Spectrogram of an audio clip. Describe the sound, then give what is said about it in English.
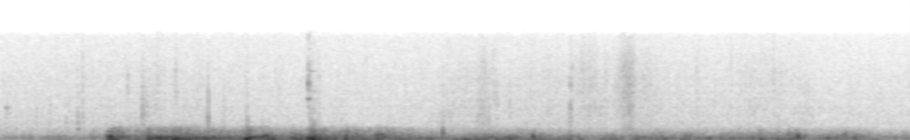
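Deep, rolling thunder rumbles from an approaching storm over a remote tundra valley with a river and limestone peaks, swelling after a quiet start and lingering in a broad, sustained roar with faint rain-like patter beneath it. “As a storm approaches, we set up our lightweight tents and pick our way across the spongy tundra toward Last Lake”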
